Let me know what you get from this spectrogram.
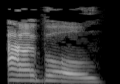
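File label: "our ball", English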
